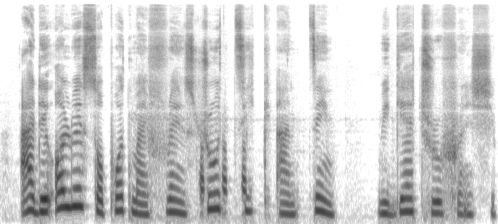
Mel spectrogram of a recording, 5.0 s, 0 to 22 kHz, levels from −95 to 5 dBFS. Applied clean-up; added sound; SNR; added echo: neural mask model RNNoise.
